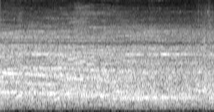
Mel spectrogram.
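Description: Steady running noise of a carousel turning, an even rumble and whir with faint, indistinct voices in it.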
